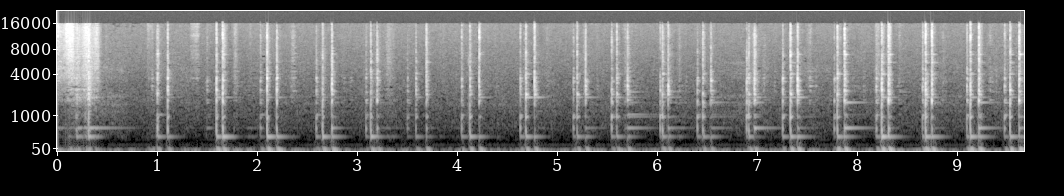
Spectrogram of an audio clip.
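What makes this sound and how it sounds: A tall, hollow, empty orange-red cylindrical metal Baileys gift tin is held close and tapped on its side and top with fingertips and nails. The result is a steady, slightly uneven run of quiet ticking taps, each with a bright click and a brief hollow metallic ring around 310 Hz.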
